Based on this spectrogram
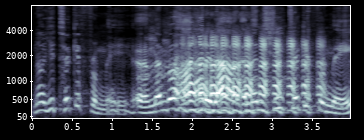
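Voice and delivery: high, loud, half-laughing complaint; laughing protest. Acted. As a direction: whine it through laughter. Player protests in character.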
